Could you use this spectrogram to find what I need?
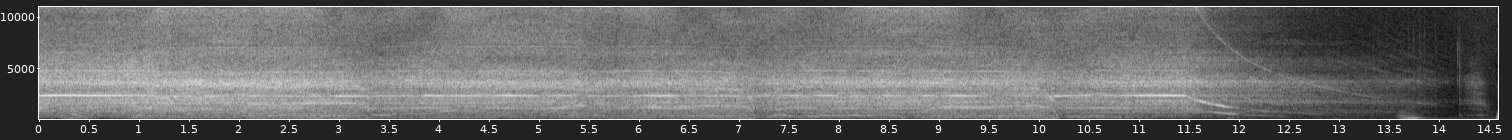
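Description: A cordless vacuum cleaner whirs steadily on carpet, then winds down.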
